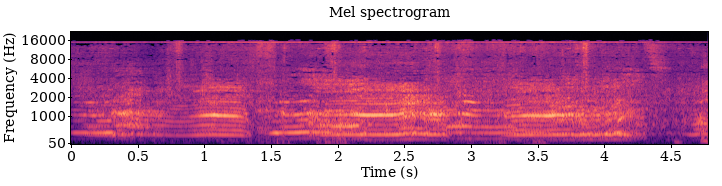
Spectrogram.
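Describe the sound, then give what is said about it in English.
Long, harmonic moaning and bawling calls from a mother grizzly bear and her cubs as she catches silver salmon in Alaska's Lake Clark National Park. A few loud, drawn-out calls follow one another with little pause. “here's the sound of a mother grizzly bear catching silver salmon for her cubs in Lake Clark National Park in Alaska”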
